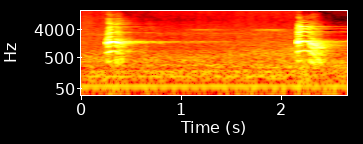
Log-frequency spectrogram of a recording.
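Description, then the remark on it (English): Two loud, harsh squawks from a yellow-crowned night heron, spaced about two seconds apart, each a short raspy burst standing alone over a quiet background. “Yellow-crowned night herons, too, are equipped with thick, stout beaks, ideal for crunching crabs and a farmer's crawfish.”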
